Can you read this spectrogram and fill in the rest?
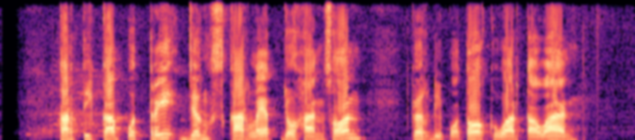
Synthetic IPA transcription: kart̪ikaput̪ɾid͡ʒɨŋskarlɛt̪̚d͡ʒɔhansɔn | kɨrdipɔt̪ɔkuwart̪awan

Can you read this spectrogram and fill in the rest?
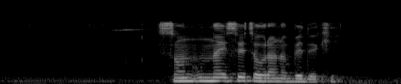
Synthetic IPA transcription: sʌnunːajset͡sʌwɾanʌbːjed̪ekʰi

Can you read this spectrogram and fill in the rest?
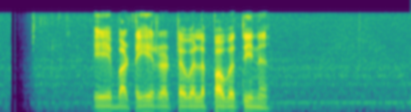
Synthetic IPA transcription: eːbaʈəɦeraʈəʋələpaʋət̪inə

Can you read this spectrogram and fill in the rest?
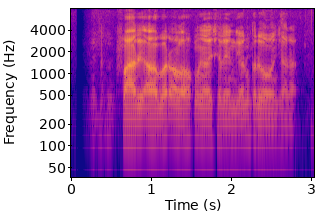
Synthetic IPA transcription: faɾialbaɾɔlɔɦɔk̚məɲalisɛlɛndiɔnkəriwawaɲt͡ʃaɾa

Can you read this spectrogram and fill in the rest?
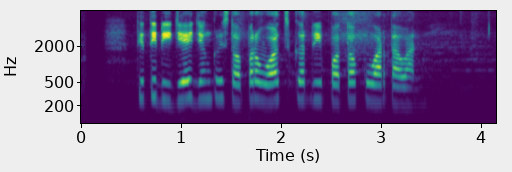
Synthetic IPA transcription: t̪it̪idid͡ʒɛd͡ʒɨŋkɾist̪ɔfərwɔt̪skɨrdipɔt̪ɔkuwart̪awan

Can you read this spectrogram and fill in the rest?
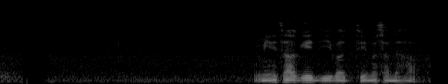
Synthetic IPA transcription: minisaːɡeːd͡ʒiːʋat̪ʋiːməsɐnd̪ɐɦa̰

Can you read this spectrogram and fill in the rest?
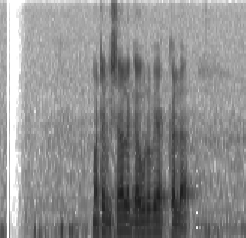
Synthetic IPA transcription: maʈəʋiʃaːləɡawɾəʋejakːəla̰ː

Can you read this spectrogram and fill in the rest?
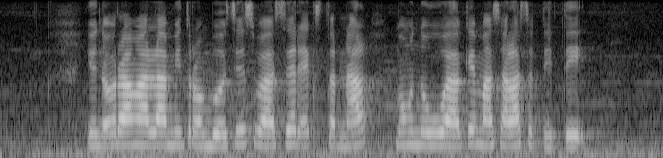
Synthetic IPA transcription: jɛnoɾaŋalamit̪ɾɔmbɔsɪswasɪɾɛkst̪ərnalmʊŋnuwuakemasalahsət̪it̪ɪʔ

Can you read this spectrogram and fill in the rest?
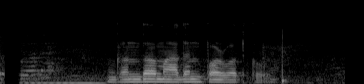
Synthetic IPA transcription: ɡʌnd̪ʌmad̪ʱʌnpʌrbʌt̪ko̰

